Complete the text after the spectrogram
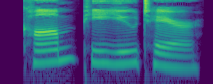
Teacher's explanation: The stress is on the second syllable, computer. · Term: word stress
